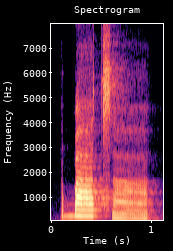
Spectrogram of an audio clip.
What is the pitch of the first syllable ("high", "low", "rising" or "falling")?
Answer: high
